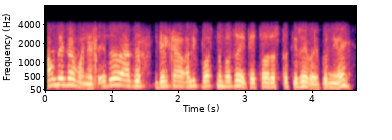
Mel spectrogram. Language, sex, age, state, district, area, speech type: Nepali, male, 30-45, West Bengal, Darjeeling, rural, conversation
